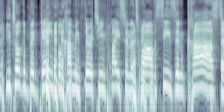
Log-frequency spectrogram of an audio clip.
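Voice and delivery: ordinary talk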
